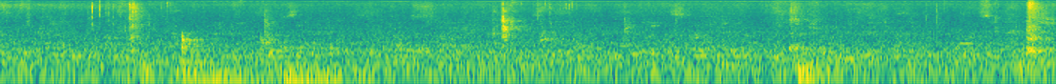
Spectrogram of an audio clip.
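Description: An acoustic guitar is strummed through loudspeakers in a large room.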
